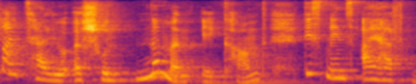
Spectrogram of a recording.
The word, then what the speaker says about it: nëmmen: Now listen and repeat after me for the correct pronunciation. Erreicht. And the other one is nimmen.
